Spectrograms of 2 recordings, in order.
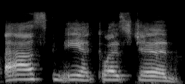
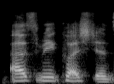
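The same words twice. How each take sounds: First: Slow, urging Ask me a question; drawn-out insistent Ask; coaxing Archangel Michael. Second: Said in the usual way. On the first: Retold or imitated. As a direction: ask slowly and lean on ask. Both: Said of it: "He's like".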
